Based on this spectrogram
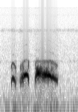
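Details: Spotted dove from Jambi giving a crisp "kuk-kuk" style call: two short soft coos followed by one longer, drawn-out hollow coo, clean with little background.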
